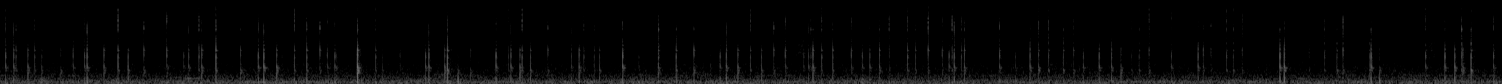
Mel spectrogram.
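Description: Long red nails tap quickly and continuously on a small, lit plasma ball, a hollow glass globe on a black base. The result is a dense stream of soft, crisp clicks with short bright transients over a low rumble, each tap dying away almost instantly.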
